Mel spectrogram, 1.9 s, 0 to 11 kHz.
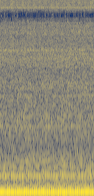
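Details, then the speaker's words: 1979 Ford F150 on a slow road test after replacing a destroyed carrier bearing that had squealed. Low, steady engine and road rumble with no chirp or squeal from the driveline. "I'm not hearing anything yet at slow um speeds it would be chirping I don't hear anything right now so that's already a plus"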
